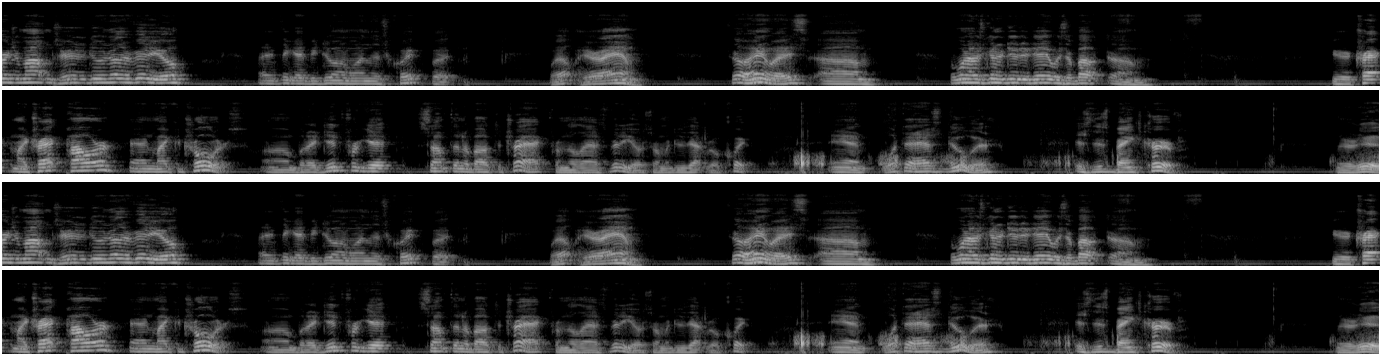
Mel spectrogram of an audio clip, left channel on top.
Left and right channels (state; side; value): identical; both; correlation 1.00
